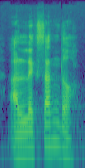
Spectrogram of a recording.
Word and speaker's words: 알렉산더: 알렉산드로스 그쪽 발음이고 알렉산더 우리 발음인데요.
